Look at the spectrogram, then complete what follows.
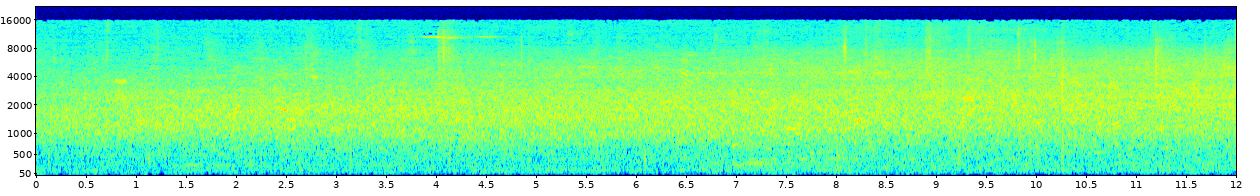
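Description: Steady city street ambience of road traffic passing, an even rushing hum with no single event standing out.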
